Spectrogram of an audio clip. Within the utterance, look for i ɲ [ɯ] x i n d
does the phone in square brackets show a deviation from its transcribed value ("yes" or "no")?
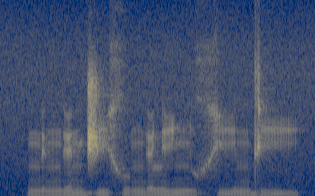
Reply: yes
